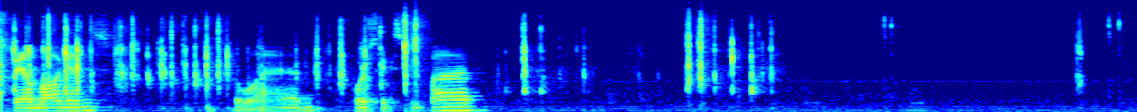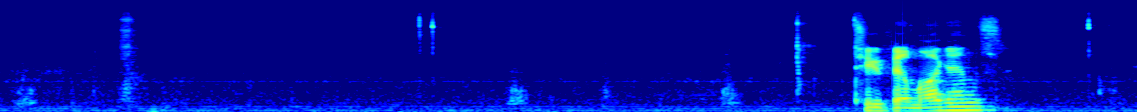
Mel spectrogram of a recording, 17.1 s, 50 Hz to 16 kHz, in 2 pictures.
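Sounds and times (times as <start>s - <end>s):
computer keyboard typing: 0.0s - 4.5s, 5.1s - 5.9s.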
